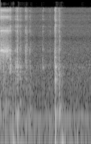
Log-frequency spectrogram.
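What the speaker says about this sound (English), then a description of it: "I'm just going to go onto Google and I'm going to type something in for you" Someone types on a computer keyboard in a quiet room, with a quick run of light clicks, a pause, then a sharper tap or two and a few more keystrokes, close and moderately quiet.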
